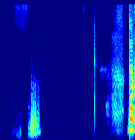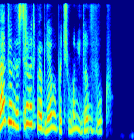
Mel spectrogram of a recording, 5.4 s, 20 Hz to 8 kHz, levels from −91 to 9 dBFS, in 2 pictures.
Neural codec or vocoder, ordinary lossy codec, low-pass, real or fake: codec, 16 kHz, 1 kbps, FreqCodec, larger model; MP3, 64 kbps; 7.2 kHz; fake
